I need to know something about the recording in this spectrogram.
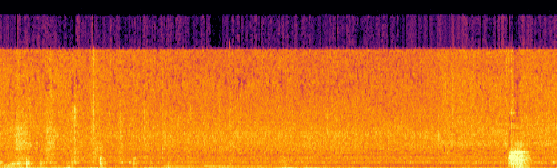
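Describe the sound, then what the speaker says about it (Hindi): Chicken with carrots and capsicum frying in a pan, a steady soft sizzle with occasional stirring scrapes, a louder clatter near the end; no talking. "इसको ज़्यादा नहीं पकाना है, बिल्कुल थोड़ा सा फ्राई करना है।"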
